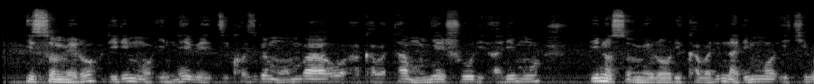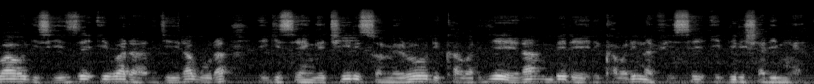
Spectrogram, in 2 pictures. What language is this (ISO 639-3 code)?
run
